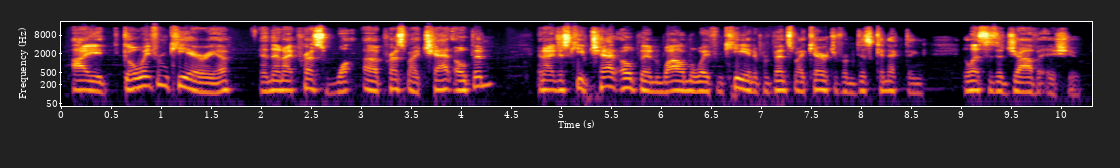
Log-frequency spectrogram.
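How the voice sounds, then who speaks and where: A man chatting casually on a gameplay livestream, rambling through game steps, his voice dry and hoarse as if he is losing it. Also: mid-range voice. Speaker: game streamer.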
